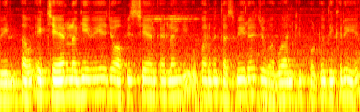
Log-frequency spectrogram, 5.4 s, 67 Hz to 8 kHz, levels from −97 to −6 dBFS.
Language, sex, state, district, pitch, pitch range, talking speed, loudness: Hindi, male, Maharashtra, Gondia, 130 Hz, 125-135 Hz, 220 wpm, -18 LUFS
